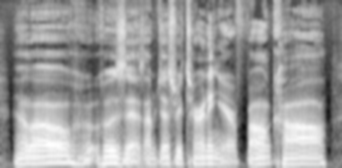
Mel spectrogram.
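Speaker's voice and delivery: groggy, half-asleep, just-woken-up voice. Showing how they sound returning a phone call half asleep, groggy. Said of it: "then I sound groggy like".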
